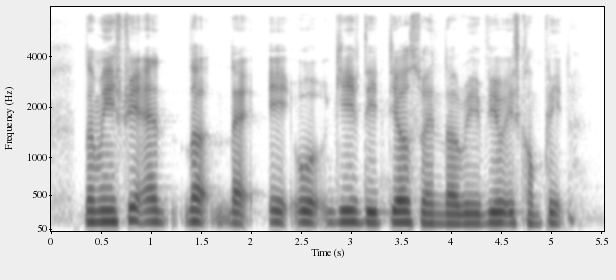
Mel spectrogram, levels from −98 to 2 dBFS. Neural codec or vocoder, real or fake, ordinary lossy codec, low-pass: none; real; none; 7.2 kHz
